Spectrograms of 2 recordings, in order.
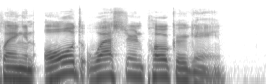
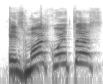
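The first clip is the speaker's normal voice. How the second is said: mock checking in. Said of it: "They go".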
